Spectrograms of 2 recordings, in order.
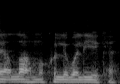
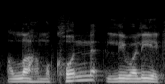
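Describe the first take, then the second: First: The n merges into the l, giving kulli. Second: The n is kept clearly before li. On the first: The speaker calls it wrong. "that's a total wrong pronunciation" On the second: The speaker calls it right. "we have to actually make sure"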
